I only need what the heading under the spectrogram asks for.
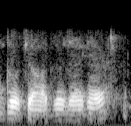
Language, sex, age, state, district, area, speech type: Punjabi, male, 60+, Punjab, Fazilka, rural, conversation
